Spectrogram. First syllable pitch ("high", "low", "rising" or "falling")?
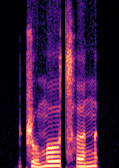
low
